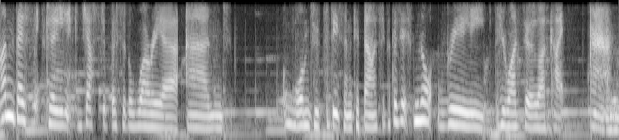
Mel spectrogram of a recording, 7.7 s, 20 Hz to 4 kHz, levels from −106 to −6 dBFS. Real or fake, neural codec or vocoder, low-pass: fake; codec, 16 kHz, 1 kbps, X-Codec, HuBERT features, trained on general audio; 3.6 kHz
